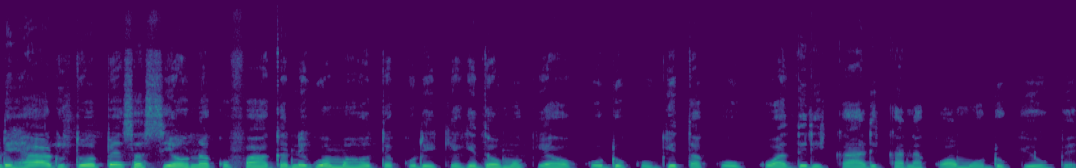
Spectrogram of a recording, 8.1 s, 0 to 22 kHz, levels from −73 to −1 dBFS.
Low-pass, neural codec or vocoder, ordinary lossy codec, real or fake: none; none; none; real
